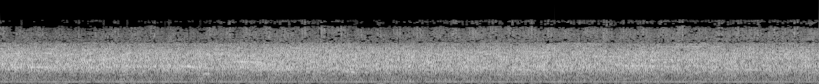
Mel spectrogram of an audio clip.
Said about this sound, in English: Radio friends, I'm stopping after each of those blows so that you too might get the thrill of hearing this enormous crowd here.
